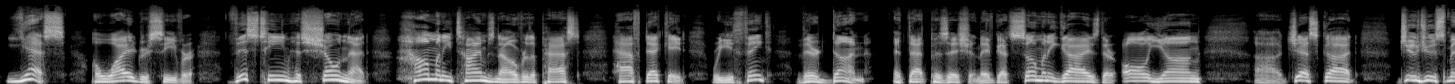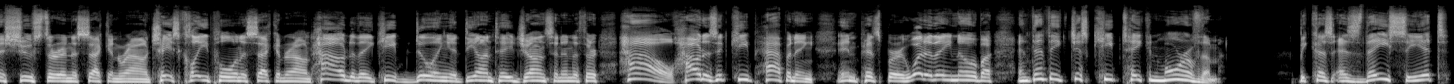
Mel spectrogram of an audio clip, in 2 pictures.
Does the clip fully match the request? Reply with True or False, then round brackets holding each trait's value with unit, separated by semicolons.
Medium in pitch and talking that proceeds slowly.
False (165 Hz; 180 wpm)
